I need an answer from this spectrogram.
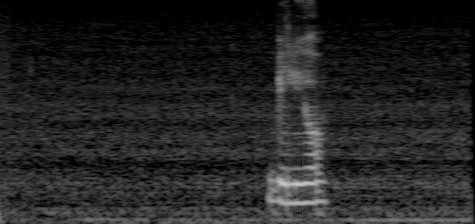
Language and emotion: Russian, neutral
